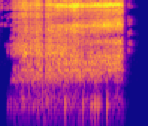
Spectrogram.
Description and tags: dragging a sharpie along a piece of paper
